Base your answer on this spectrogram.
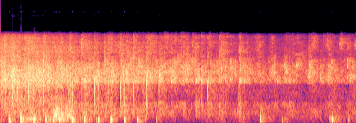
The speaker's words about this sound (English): Listen, that brings to an end a really fantastic contributions from an amazing panel and a really good afternoon. Would you give them all a round of applause? Thank you.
